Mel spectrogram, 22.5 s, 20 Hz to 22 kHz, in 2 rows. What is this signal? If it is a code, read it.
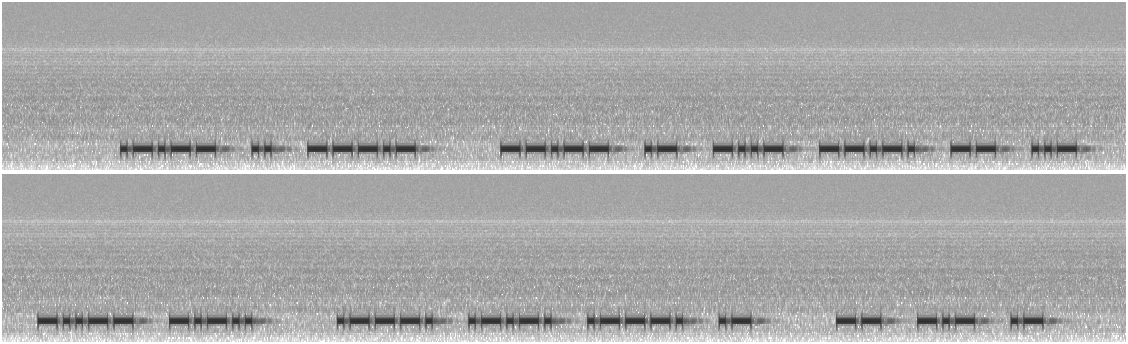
Morse code (Japanese Wabun code), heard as a keyed tone, machine-sent, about 19 wpm, spaced as for 14 wpm, 520 Hz. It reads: デス アイマシヨウ ユキ センセイ ヨワイ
